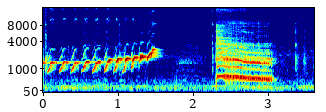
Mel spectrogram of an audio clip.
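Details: Rainy-season white-rumped shama, hard to bathe: about a dozen rapid whistled notes steadily rising in pitch, a pause, then a loud harsh rasping call lasting under a second.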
